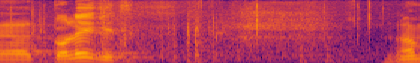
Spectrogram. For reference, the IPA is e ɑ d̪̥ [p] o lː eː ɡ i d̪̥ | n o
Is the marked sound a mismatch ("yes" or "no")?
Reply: yes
